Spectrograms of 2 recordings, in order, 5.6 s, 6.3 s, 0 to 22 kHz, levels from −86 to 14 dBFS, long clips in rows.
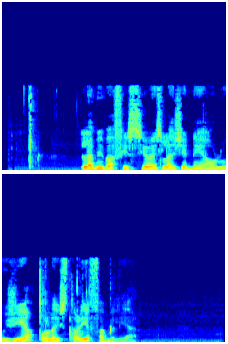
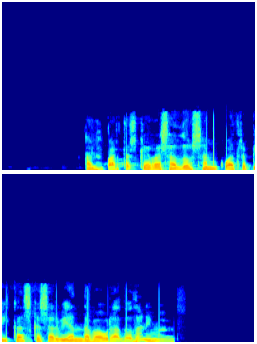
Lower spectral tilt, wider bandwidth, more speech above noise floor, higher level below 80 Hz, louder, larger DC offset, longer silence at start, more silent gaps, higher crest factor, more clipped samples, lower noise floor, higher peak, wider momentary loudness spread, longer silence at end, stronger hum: second, -4 dB/octave vs -6.5 dB/octave; first, 11.5 kHz vs 8 kHz; second, 37 dB vs over 73 dB; second, -76 dBFS vs -52 dBFS; second, -21 LUFS vs -17 LUFS; neither; second, 0.35 s vs 1.05 s; neither; about the same, 20 dB vs 18 dB; neither; second, -58 dBFS vs under -90 dBFS; second, -4 dBFS vs 0 dBFS; first, 17 LU vs 6 LU; about the same, 1.1 s vs 1 s; neither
